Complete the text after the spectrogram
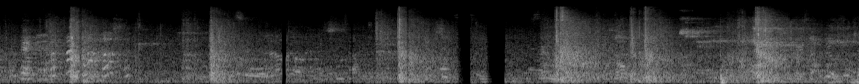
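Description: A squash ball smacks against the walls, echoing in a hard-walled court.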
